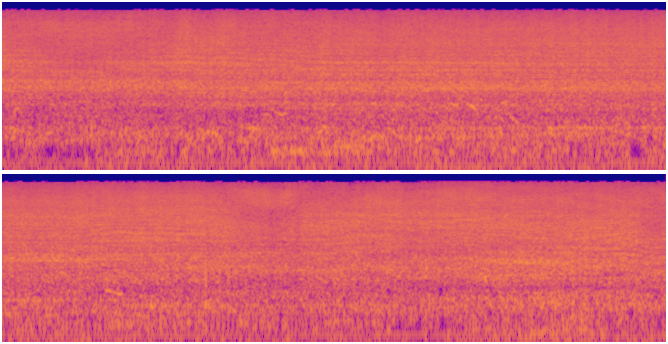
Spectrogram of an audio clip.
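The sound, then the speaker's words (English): The steam locomotive of a Swanage train, full to capacity, hisses loudly and steadily as it arrives at the Harman's Cross station platform, a continuous rushing release of steam, with faint indistinct voices underneath. “And yet another Swanage train is absolutely full to capacity as it arrives at Harman's Cross.”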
